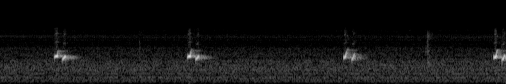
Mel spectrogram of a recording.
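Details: A chipmunk calls before rain with loud, abrupt double-noted chirps, the first part sharp and the second lower and softer. Four calls come about one and a half seconds apart over a faint steady hum.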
